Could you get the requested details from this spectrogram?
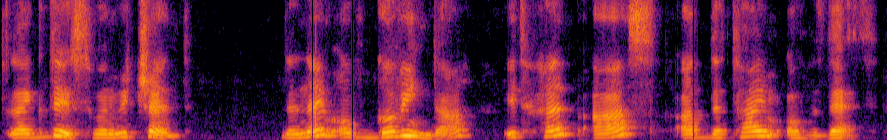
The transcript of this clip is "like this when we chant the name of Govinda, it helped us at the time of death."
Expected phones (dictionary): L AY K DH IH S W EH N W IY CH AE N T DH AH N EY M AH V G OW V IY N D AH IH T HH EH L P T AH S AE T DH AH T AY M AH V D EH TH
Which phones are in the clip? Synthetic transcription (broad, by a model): L AY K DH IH S W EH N W IY CH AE N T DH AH N EY M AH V G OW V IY N D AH IH T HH EH L P AH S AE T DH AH T AY M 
